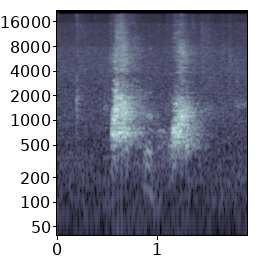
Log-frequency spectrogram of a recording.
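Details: American Bully giving a pair of forceful barks roughly 0.6 seconds apart, the first longer and rougher, while a bubble drifts toward it on the wind and it gets angry when it cannot catch one; faint hiss.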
